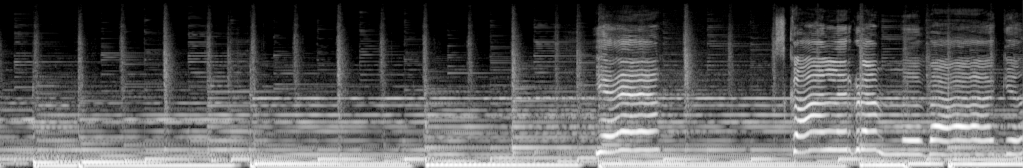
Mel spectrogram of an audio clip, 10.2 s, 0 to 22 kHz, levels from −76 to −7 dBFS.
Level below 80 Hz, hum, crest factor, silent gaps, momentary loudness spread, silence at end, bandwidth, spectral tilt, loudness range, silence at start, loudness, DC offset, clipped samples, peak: -18 dBFS; none; 12 dB; none; 7 LU; 0 s; 15 kHz; -6 dB/octave; 4 LU; 0 s; -13 LUFS; under 0.1%; under 0.1%; 0 dBFS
